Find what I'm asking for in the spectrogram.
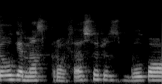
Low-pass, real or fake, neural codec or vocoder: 10.8 kHz; real; none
